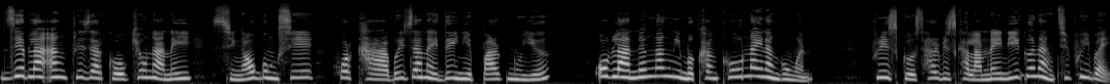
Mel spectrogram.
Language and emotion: Bodo, surprised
